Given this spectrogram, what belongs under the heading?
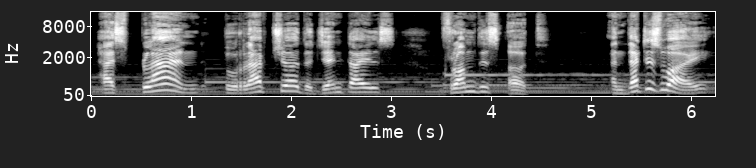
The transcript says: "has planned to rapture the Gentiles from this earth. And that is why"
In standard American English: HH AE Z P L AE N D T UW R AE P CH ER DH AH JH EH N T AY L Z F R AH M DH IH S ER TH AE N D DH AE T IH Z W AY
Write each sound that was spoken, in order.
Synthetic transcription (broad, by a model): HH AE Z P L AE N D T UW R AE P CH ER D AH JH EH N T AY L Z F R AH M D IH S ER T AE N D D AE T IH Z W AY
